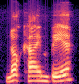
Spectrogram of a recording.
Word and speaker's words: noch ein Bier: Now let me pronounce this right. Is it noch ein Bier?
